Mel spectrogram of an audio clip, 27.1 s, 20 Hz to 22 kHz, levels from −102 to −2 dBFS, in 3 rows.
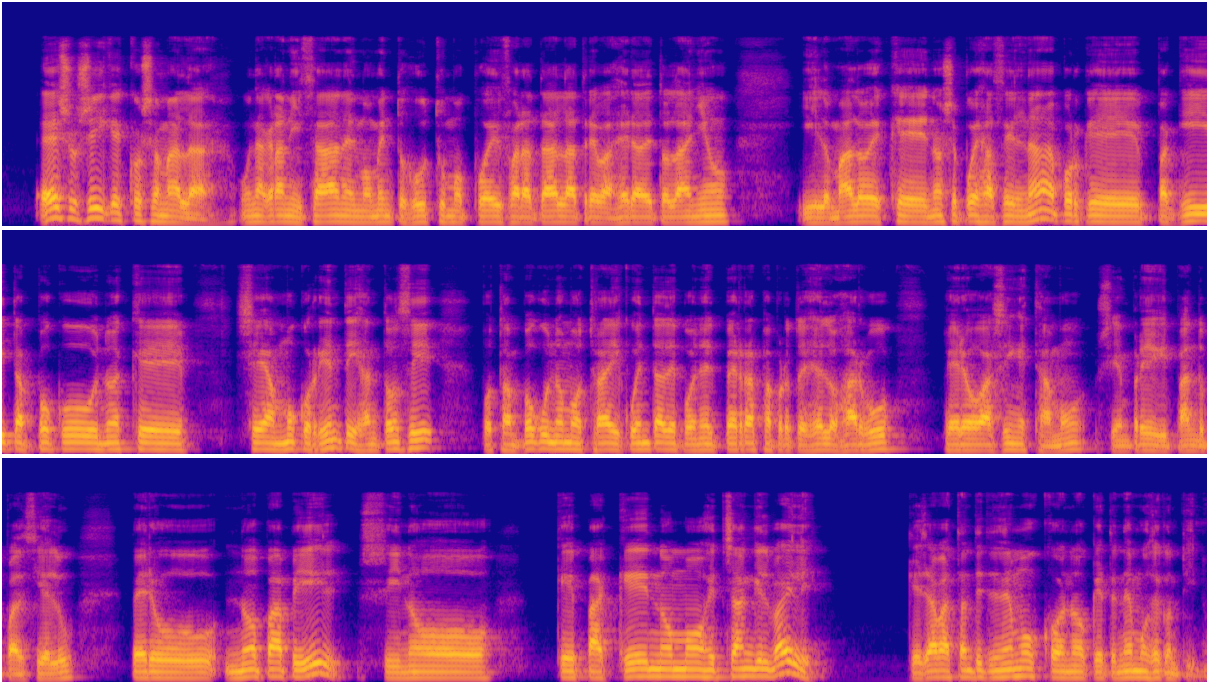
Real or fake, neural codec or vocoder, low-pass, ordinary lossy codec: real; none; none; none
